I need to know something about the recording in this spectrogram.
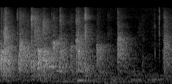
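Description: A short burst of audience applause, a dense, steady patter of many hands clapping at moderate loudness that thins out slightly toward the end.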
